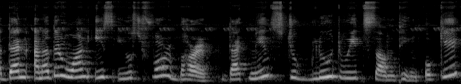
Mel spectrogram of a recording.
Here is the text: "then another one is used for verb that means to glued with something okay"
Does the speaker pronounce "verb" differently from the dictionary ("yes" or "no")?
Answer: yes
